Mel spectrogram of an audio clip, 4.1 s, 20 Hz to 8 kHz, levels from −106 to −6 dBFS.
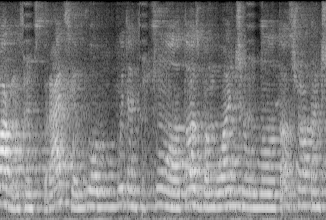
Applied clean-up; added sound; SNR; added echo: neural separator model SepFormer DNS4.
